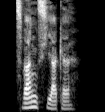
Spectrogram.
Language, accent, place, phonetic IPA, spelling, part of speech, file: German, Germany, Berlin, [ˈt͡svaŋsˌjakə], Zwangsjacke, noun, De-Zwangsjacke.ogg
- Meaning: straitjacket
